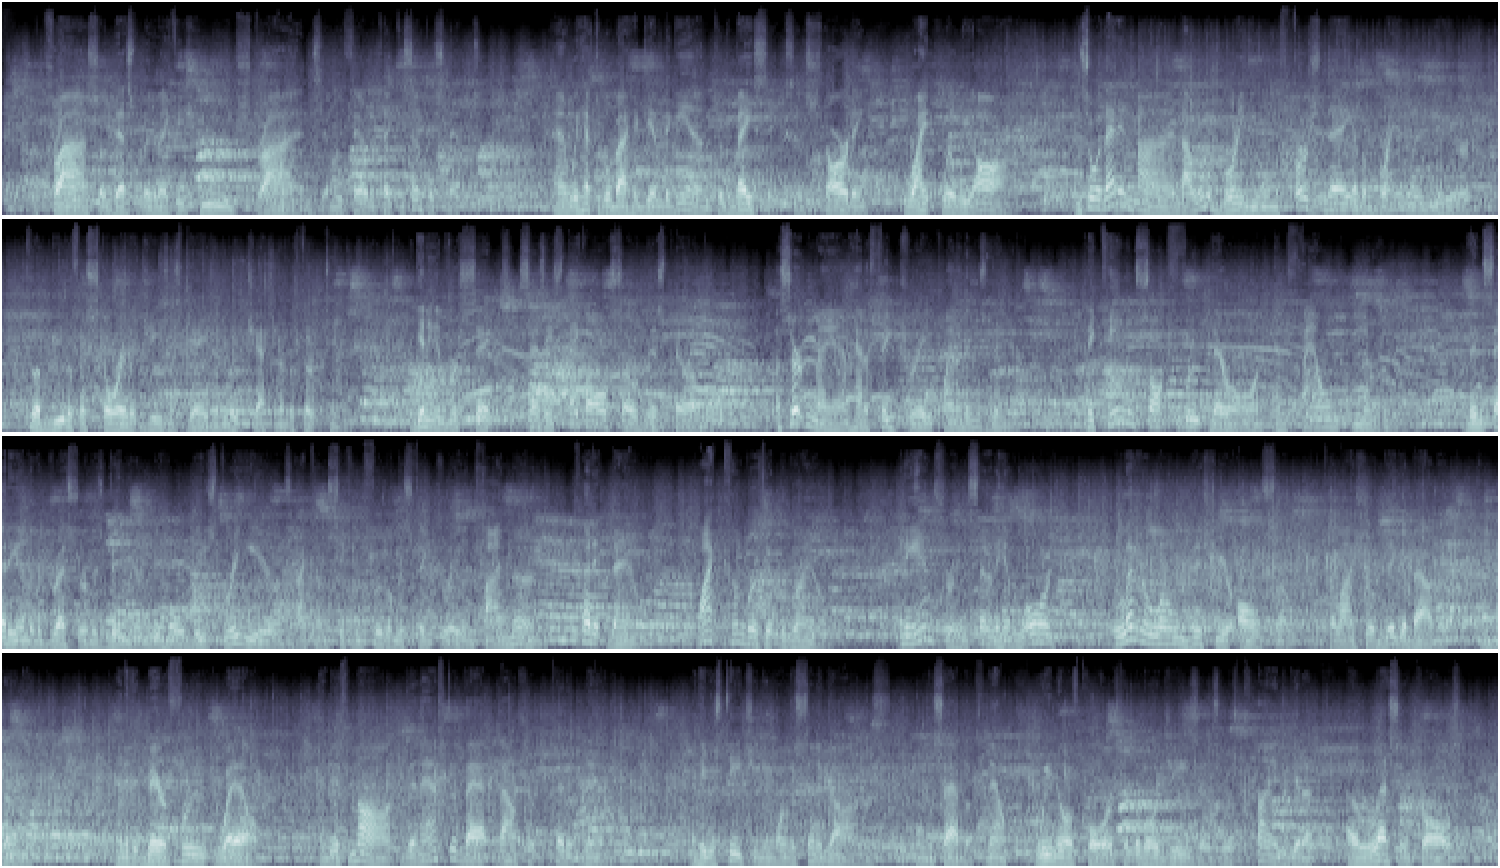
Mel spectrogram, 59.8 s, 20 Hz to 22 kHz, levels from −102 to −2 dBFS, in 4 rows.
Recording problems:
murmuring crowd; loud; throughout; 3 dB below the speech

